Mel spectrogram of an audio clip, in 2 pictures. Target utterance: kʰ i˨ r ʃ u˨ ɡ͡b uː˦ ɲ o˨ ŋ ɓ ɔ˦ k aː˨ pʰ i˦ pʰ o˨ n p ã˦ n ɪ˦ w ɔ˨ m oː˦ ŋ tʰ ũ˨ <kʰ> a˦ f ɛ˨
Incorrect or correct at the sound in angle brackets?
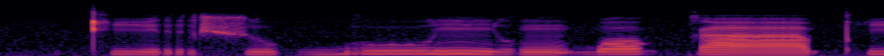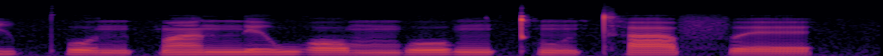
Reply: incorrect: tʰ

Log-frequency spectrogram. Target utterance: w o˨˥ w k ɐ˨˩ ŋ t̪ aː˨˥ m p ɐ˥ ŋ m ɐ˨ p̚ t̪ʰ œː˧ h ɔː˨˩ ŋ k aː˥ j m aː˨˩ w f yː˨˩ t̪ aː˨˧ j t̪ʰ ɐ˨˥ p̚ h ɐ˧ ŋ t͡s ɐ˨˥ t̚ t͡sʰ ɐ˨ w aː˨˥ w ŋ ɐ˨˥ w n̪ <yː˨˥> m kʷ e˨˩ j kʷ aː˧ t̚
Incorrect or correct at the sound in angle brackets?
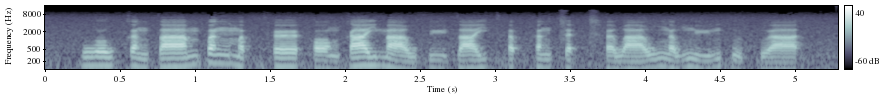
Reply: correct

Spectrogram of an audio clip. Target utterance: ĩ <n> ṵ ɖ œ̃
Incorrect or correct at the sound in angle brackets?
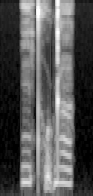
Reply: incorrect: t̪ʰ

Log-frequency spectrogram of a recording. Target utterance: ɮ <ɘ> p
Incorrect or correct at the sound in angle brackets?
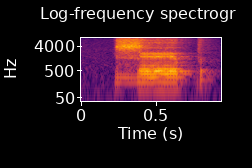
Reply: incorrect: ɛ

